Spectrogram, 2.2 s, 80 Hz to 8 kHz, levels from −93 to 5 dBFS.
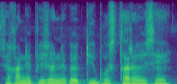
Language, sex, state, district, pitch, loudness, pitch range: Bengali, male, Assam, Hailakandi, 125 Hz, -20 LUFS, 120-130 Hz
